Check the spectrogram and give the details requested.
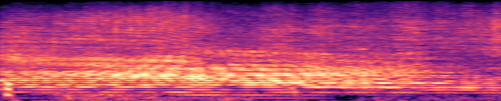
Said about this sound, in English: Gotta love the noise of the Ford tri-motor.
